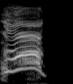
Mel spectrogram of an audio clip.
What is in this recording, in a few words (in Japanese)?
thief boy damage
